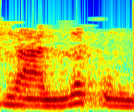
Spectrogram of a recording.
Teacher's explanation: لعلكم دي كلها مرققة ازاي، اللام والعين واللام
